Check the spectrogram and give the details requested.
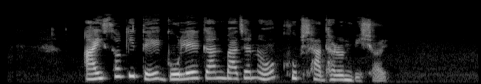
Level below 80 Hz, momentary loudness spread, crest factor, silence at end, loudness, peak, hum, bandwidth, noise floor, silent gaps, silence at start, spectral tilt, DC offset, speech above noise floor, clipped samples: -78 dBFS; 8 LU; 20 dB; 0.95 s; -22 LUFS; -4 dBFS; none; 11 kHz; -56 dBFS; none; 0.5 s; -3 dB/octave; under 0.1%; 35 dB; under 0.1%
